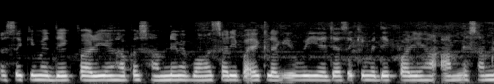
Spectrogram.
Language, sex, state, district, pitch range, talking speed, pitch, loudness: Hindi, female, Bihar, Katihar, 195-205 Hz, 325 wpm, 200 Hz, -12 LUFS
